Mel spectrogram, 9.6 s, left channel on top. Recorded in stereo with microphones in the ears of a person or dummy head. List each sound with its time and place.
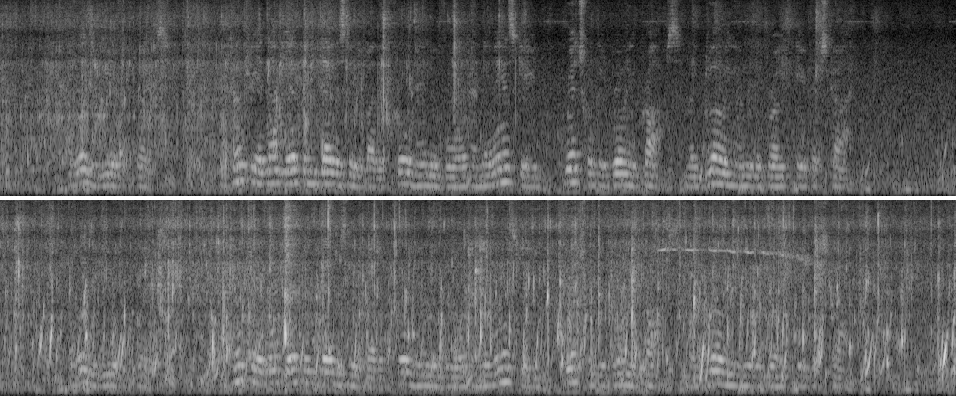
0.7 s a man speaking: 75° left (ahead or behind), 1.5 m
